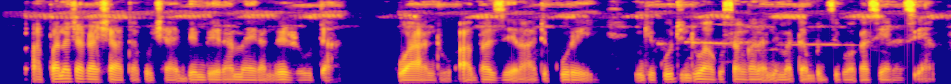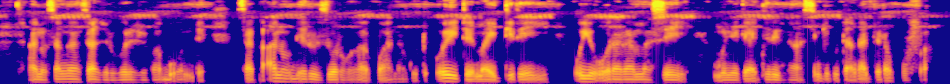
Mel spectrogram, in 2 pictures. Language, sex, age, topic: Ndau, male, 25-35, education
